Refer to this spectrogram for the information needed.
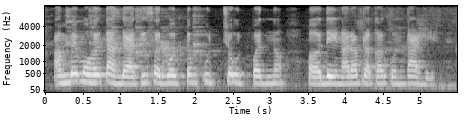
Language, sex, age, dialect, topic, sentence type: Marathi, female, 25-30, Standard Marathi, agriculture, question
